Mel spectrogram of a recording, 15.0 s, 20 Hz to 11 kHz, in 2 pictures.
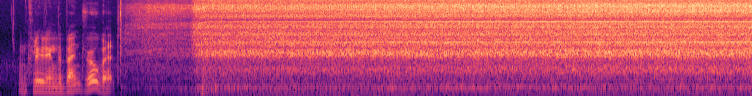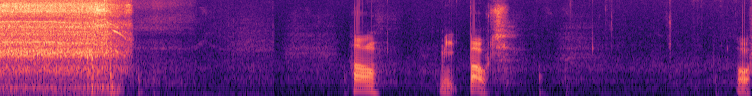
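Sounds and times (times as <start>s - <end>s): electric drill boring: 1.2s - 9.2s.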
